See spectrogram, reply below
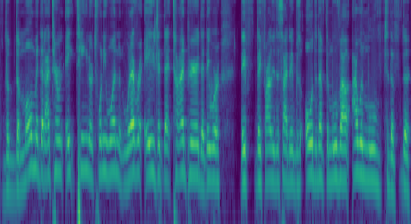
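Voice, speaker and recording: A man's voice: fairly high pitch, no room sound, clean studio sound. A man hosting a reaction video, talking in a casual, incredulous and profane way.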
